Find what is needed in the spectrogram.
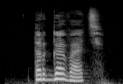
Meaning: to trade, to deal in
- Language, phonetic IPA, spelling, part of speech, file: Russian, [tərɡɐˈvatʲ], торговать, verb, Ru-торговать.ogg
